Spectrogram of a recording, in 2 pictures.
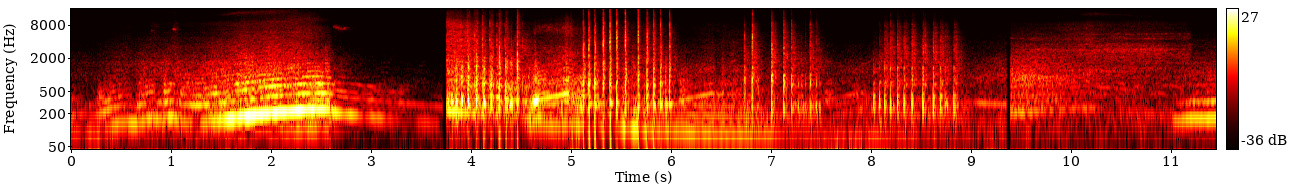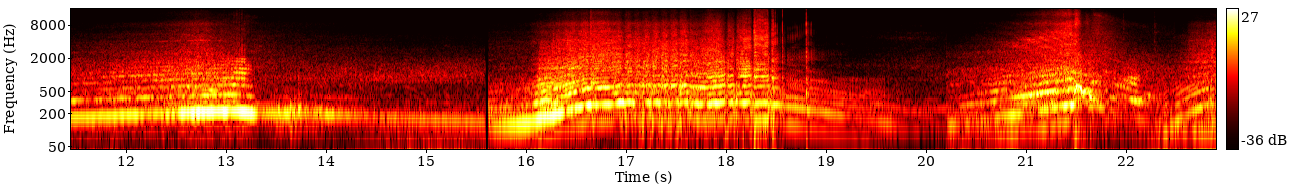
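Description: Modified Japanese performance cars accelerating away one after another, each engine revving up hard in a rising pull, about five pulls in all. Around four to nine seconds in, rapid, loud exhaust pops and bangs crackle over the revving.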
